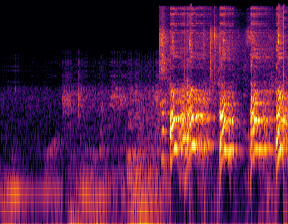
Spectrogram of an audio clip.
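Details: Maggie Mae, a beagle puppy, at play with Tramp the hound: quiet low rumbling at first, then from about halfway four sharp, ringing barks roughly one second apart, each dropping in pitch.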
